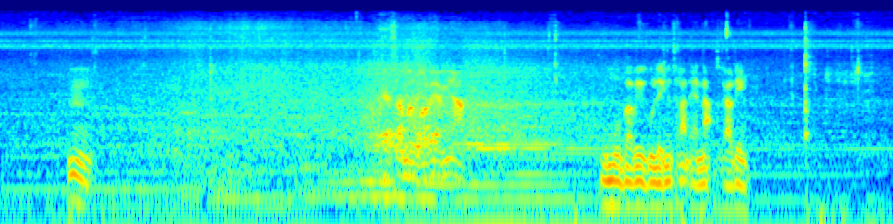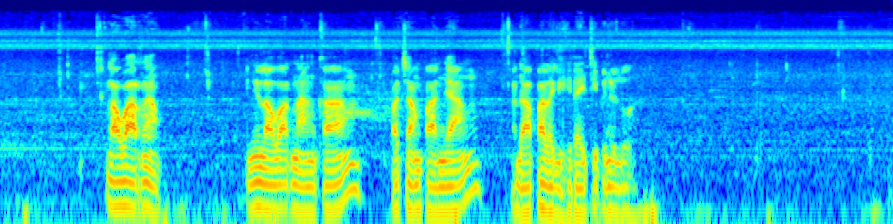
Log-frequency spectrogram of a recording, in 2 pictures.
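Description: A spoon and fork scrape and clink on a plate.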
